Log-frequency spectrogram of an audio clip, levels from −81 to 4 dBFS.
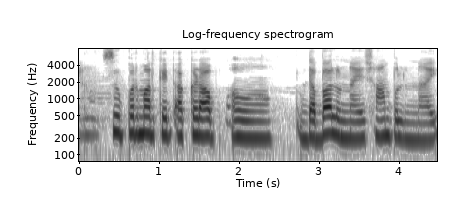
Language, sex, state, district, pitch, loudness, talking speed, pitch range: Telugu, female, Andhra Pradesh, Annamaya, 215 Hz, -16 LUFS, 95 wpm, 200-225 Hz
